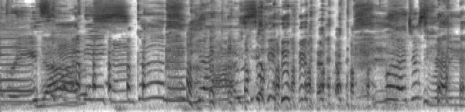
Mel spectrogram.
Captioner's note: all speaking and laughing; ladies laughing; singing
